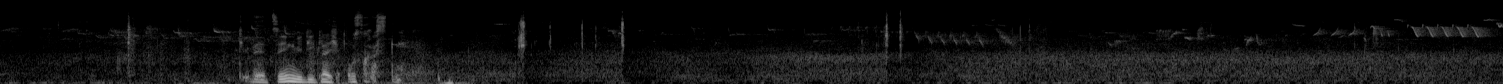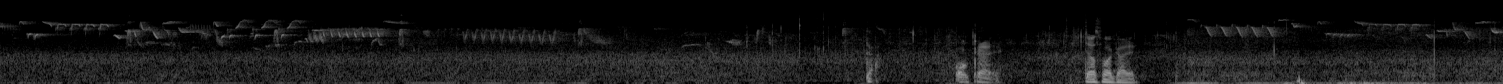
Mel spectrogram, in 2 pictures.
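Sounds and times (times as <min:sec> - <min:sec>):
songbirds trilling: 0:00.0 - 0:30.0
sharp clicks: 0:08.7 - 0:09.1.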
